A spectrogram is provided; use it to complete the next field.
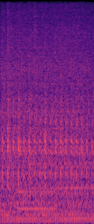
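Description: A tractor engine runs steadily, a loud, low rumble with a fast rhythmic knocking pulse and no voices.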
